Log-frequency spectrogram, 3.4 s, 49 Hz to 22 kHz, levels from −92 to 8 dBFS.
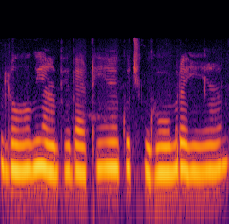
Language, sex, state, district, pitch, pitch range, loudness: Hindi, female, Chandigarh, Chandigarh, 215 Hz, 205-225 Hz, -12 LUFS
